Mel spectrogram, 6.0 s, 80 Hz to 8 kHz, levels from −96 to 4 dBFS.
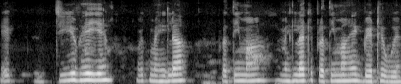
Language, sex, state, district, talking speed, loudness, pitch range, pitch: Hindi, female, Maharashtra, Chandrapur, 140 wpm, -18 LUFS, 195-215 Hz, 205 Hz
